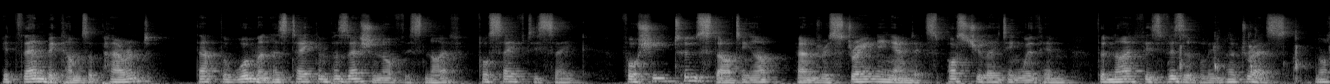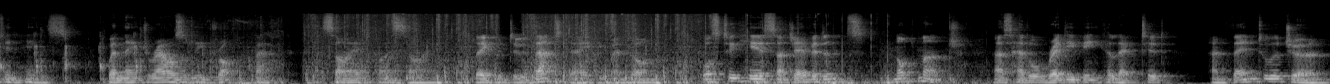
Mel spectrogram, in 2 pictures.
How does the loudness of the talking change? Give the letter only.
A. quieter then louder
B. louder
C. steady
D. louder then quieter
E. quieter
C.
